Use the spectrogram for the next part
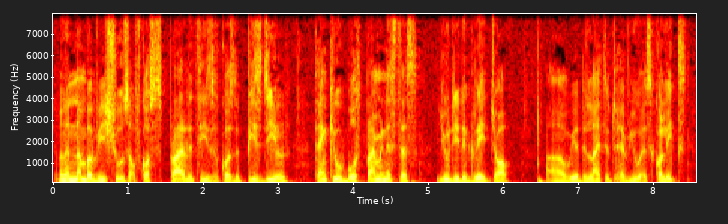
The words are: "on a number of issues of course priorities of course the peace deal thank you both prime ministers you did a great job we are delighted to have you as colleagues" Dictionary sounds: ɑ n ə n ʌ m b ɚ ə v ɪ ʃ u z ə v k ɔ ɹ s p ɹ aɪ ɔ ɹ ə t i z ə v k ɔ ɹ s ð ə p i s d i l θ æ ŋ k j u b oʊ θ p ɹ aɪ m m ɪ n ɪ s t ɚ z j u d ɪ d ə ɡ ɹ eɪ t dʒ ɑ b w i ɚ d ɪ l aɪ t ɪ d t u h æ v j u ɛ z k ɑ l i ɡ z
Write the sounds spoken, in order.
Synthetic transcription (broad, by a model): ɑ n ə n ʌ m b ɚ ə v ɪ ʃ u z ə f k ɔ s p ɹ aɪ ɔ ɹ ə t i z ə f k ɔ s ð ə p i s d i l t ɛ ŋ k j u b oʊ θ p ɹ aɪ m m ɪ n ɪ s t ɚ s j u d ɪ d ə ɡ ɹ eɪ t dʒ ɑ b w i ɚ d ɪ l aɪ t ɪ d t u h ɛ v j u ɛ s k ɑ l i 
